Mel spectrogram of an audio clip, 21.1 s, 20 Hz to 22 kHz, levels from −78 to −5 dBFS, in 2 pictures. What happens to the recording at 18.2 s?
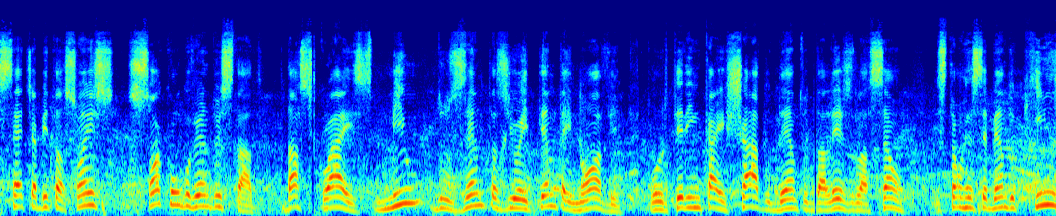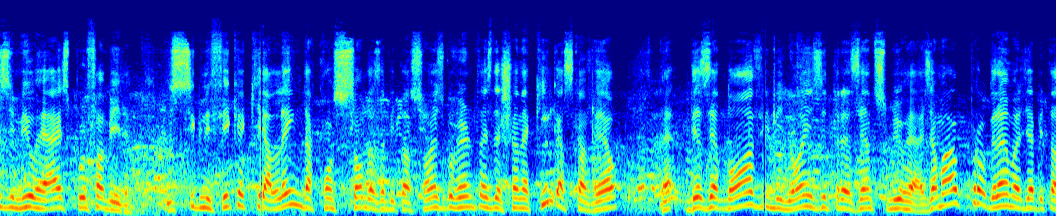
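At 18.19 s the sound drops out abruptly and comes back at 18.21 s, a hole of about 25 ms with hard edges on both sides. This is a gap between chunks. The audio was delivered in 5-second chunks, and at this join silence was inserted between one chunk and the next, for example from codec padding or a player starting the next chunk late. No sound is lost, but it is briefly interrupted.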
